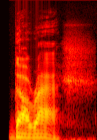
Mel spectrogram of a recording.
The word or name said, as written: darash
